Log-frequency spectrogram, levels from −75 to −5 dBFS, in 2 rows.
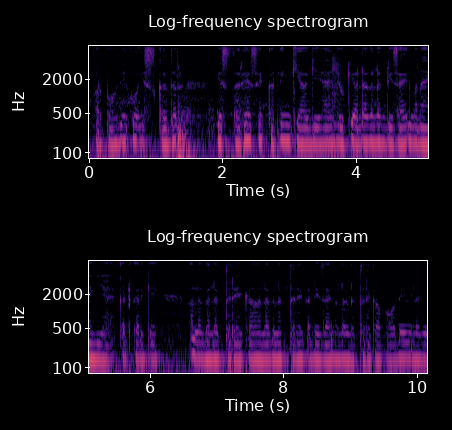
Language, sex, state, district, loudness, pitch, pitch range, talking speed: Hindi, male, Bihar, Kishanganj, -45 LUFS, 135 Hz, 130-140 Hz, 200 wpm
